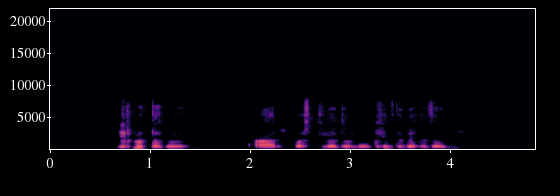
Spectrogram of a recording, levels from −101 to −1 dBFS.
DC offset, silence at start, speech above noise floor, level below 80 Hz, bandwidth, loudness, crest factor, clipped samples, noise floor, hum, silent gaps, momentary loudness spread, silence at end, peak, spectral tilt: under 0.1%; 0.7 s; over 45 dB; -80 dBFS; 7.6 kHz; -46 LUFS; 22 dB; under 0.1%; under -90 dBFS; none; 1.90-1.94 s; 8 LU; 0.9 s; -26 dBFS; -5.5 dB/octave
